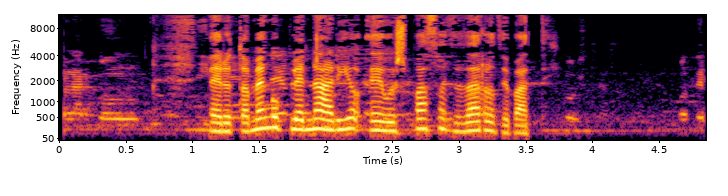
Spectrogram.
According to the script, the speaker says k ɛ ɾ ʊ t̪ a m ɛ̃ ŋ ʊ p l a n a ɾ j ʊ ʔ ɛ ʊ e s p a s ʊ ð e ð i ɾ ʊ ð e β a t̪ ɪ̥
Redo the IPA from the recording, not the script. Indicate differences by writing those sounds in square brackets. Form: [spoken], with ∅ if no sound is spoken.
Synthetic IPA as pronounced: [p] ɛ ɾ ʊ t̪ a m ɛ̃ ŋ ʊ p l [e] n a ɾ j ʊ ʔ ɛ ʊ e s p a [θ] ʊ ð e ð [a] ɾ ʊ ð e β a t̪ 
